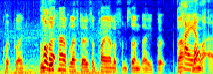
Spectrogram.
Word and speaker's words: paella: I've never heard it pronounced like that. I forget what it is, but exactly, but I've only ever heard it pronounced paella.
